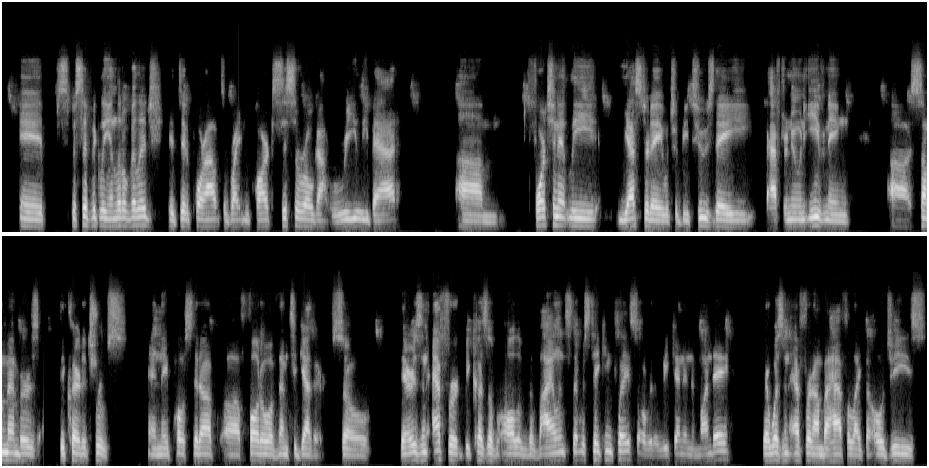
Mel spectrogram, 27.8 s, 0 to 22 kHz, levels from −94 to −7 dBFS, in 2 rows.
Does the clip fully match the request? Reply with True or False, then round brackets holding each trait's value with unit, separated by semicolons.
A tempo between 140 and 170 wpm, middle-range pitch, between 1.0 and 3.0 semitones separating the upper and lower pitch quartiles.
False (155 wpm; 115 Hz; 2.7 semitones)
